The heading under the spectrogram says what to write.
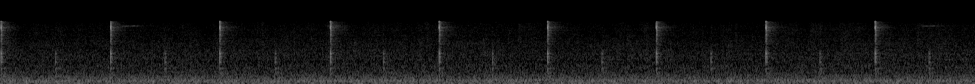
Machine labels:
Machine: valve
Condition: normal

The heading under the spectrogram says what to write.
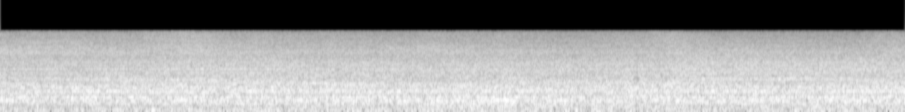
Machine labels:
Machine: fan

